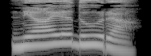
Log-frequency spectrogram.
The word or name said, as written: ನ್ಯಾಯದೂರ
